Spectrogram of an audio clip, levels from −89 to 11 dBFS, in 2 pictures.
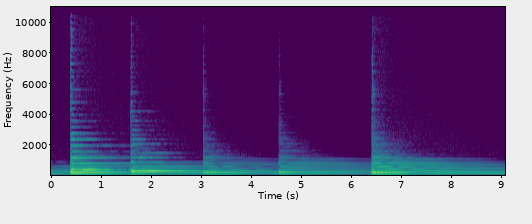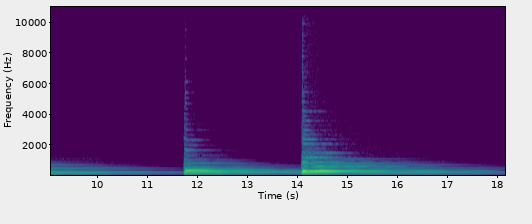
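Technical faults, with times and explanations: No technical faults detected in this audio.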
